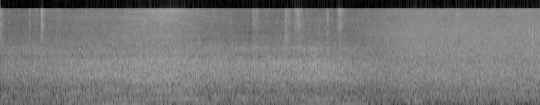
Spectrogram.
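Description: Street ambience: a steady rushing wash of road traffic, with a low rumble that eases off about five seconds in.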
